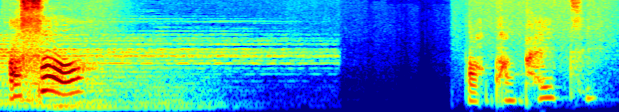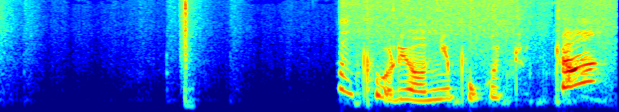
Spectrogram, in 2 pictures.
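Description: A woman streaming a social deduction game, playful and excitable, laughing often. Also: high voice, slow pace, over music. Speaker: streamer hosting a multiplayer game. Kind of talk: casual game chat with viewers and players.

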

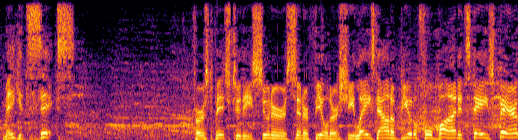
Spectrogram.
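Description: Higher-pitched male play-by-play announcer, crowd behind. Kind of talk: live softball play-by-play commentary. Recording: outdoor stadium crowd noise behind. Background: ballpark crowd and outdoor ambience.

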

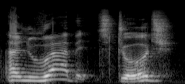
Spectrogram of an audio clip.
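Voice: medium pitch, animated, extremely slow, voice pushed up. A reader doing a childlike, pleading big man. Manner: eager, pleading, repeats himself. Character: big simple-minded man, eager and childlike.

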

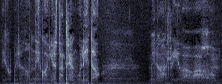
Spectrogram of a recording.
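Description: A woman with an accent from Spain whispers a casual ASMR storytime in a breathy, unvoiced voice, retelling it colloquially and acting out the dialogue. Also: moderate pace, sharp tone.

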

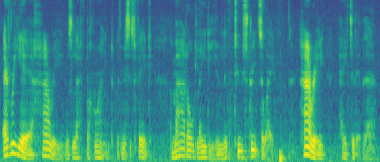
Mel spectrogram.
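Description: Male British storybook reader, lowish mellow voice, animated delivery. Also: normal speed, a little hiss or hum, poor audio. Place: small room indoors.

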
